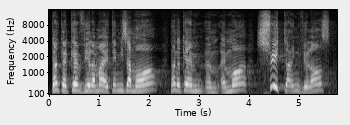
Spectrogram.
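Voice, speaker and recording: High-voiced man preaching in a reverberant hall. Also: steady tone, a little slow, clear, resonant tone. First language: non-French mother tongue. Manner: emphatic, repetitive, rhetorical questions. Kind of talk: testimony preaching to an audience.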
